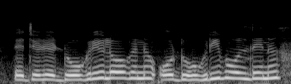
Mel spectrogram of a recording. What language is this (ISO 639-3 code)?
doi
